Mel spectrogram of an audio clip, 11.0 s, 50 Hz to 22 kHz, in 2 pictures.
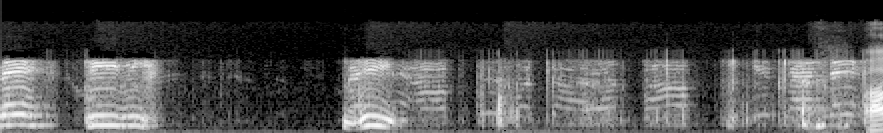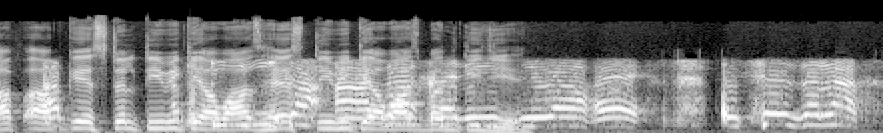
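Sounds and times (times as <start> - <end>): person speaking over telephone: 5.7 - 8.9.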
